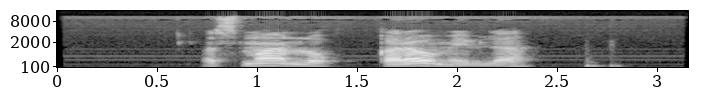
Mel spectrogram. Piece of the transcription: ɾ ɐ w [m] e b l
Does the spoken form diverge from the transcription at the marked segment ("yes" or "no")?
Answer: no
